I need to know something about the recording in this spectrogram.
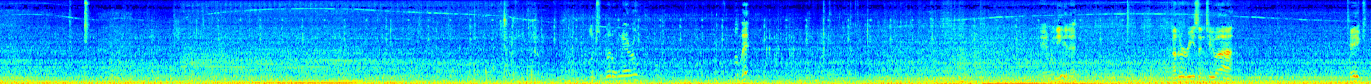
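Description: Tyres rumble over rough, cracked pavement.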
